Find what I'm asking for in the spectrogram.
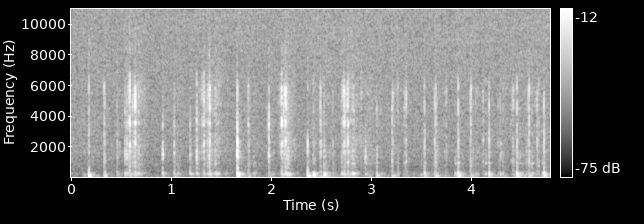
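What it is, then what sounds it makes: Cardboard DVD box set. A large, flat cardboard DVD collection box, probably full of DVD cases and lying on cloth, is tapped with the long nails and fingertips of both hands. It gives a quiet, rapid, uneven patter of dull, hollow, low thumps mixed with brighter nail clicks, each dying away almost at once.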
